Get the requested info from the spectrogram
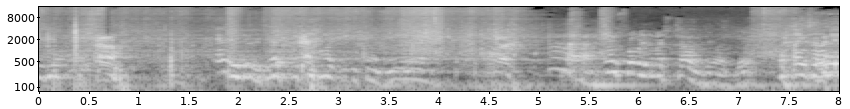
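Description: Indistinct men's voices, mumbled talk and effortful sounds, with scraping and rubbing of caving suits against rock as a caver squeezes through a narrow passage.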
